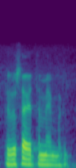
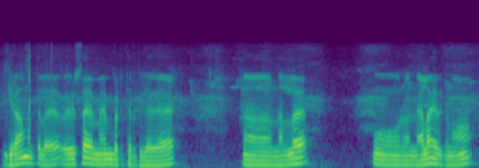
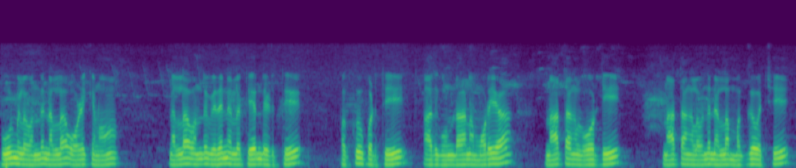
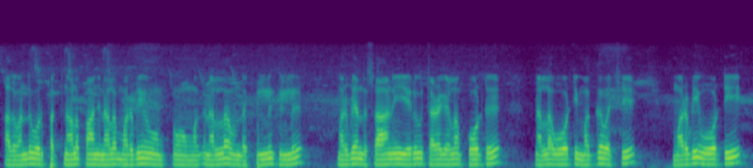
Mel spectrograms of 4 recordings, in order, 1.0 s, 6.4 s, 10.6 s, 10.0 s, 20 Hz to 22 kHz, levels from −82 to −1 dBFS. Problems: none marked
